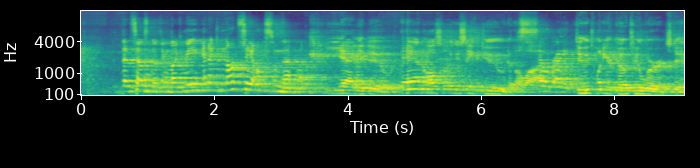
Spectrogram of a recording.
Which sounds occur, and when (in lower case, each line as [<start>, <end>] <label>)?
[0.00, 9.05] mechanisms
[0.55, 0.68] generic impact sounds
[0.57, 3.37] female speech
[0.58, 9.05] conversation
[3.39, 3.67] generic impact sounds
[3.59, 7.06] man speaking
[6.33, 6.42] tick
[6.48, 7.35] female speech
[7.41, 9.05] man speaking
